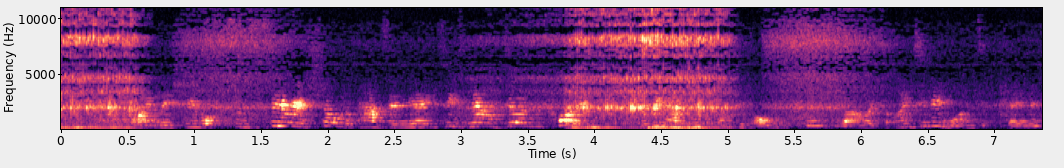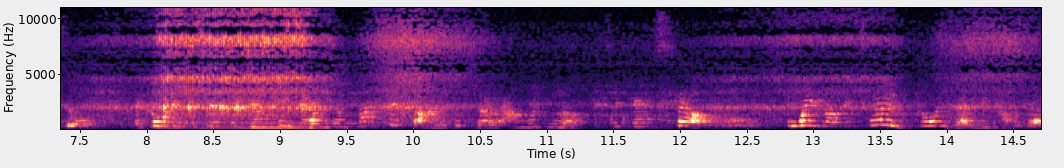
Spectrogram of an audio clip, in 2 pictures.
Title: snoring like a good un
